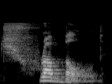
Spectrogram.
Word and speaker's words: troubled: let's practice this word troubled so two syllables tra like a schwa sound bold bold now that's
